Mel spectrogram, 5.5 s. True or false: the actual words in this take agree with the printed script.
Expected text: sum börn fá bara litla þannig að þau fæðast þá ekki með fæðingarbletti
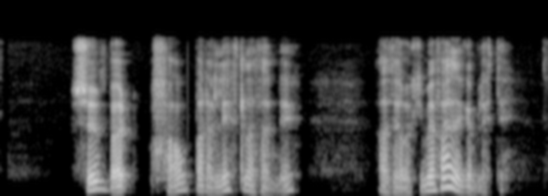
false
